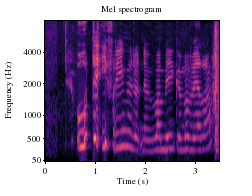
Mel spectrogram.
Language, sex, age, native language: Icelandic, female, 12, Icelandic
